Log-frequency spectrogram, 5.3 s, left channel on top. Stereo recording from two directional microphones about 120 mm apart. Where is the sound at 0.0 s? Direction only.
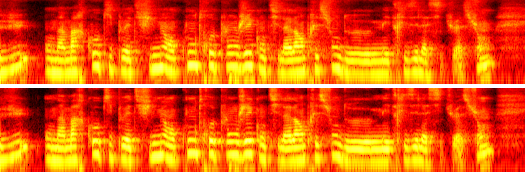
40° right (ahead or behind).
